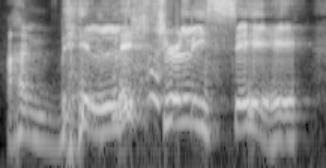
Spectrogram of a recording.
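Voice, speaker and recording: A man's voice: high voice, expressive, slow, creaky, crowd noise. A man chatting casually and comedically as a podcast co-host about films, giggly and often mimicking lines in mock quotes. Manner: giggly, mock-quoting characters as he talks. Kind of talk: casual comedic film critique chat.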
